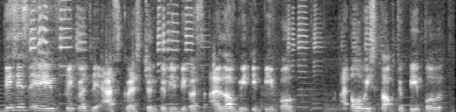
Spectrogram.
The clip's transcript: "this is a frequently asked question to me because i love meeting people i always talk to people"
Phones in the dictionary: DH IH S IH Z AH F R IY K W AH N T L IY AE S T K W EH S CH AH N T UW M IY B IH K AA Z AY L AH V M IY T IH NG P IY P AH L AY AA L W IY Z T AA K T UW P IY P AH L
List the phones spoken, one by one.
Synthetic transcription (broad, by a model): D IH S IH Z AH F R IY K W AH N T L IY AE S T K W EH S CH AH N T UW M IY B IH K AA S AY L AH V M IY T IH NG P IY P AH L AY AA L W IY S T AA K T UW P IY P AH L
